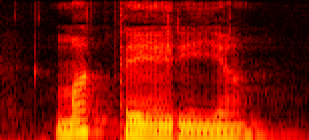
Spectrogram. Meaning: 1. matter 2. fabric
- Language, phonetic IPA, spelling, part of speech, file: Ukrainian, [mɐˈtɛrʲijɐ], матерія, noun, Uk-матерія.ogg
